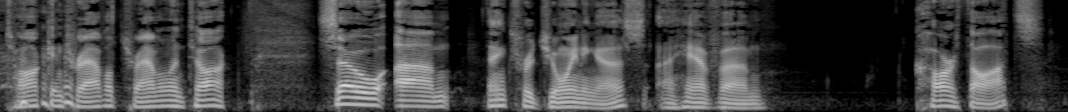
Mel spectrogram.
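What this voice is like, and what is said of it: Worn, slightly rough voice. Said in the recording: “my voice is a little wanky. I've been traveling and talking and talking and traveling.”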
